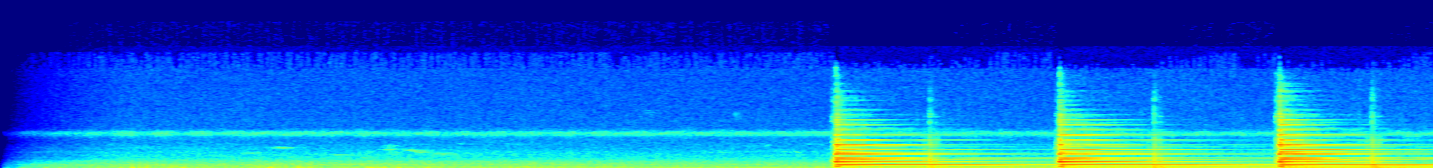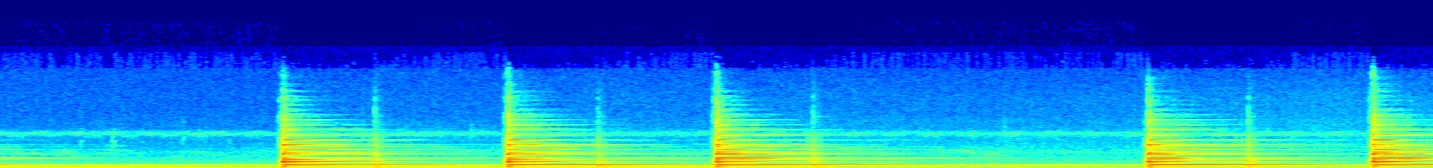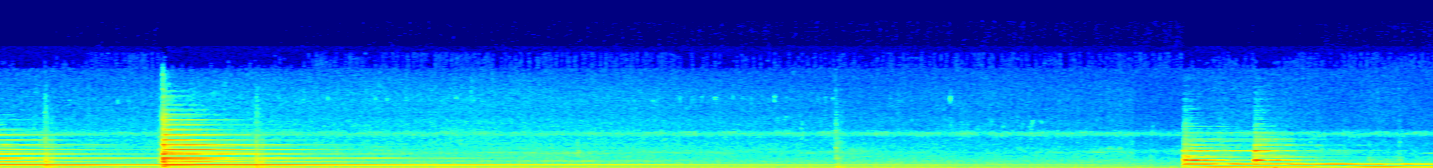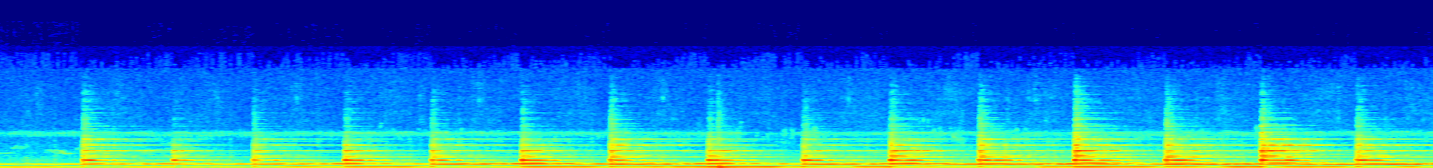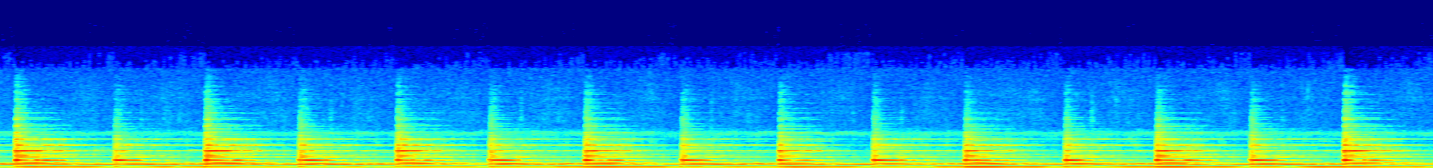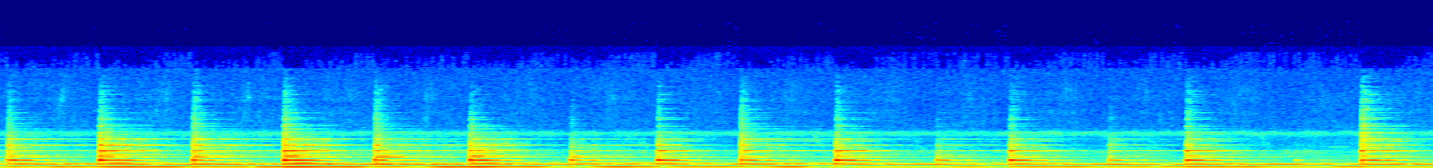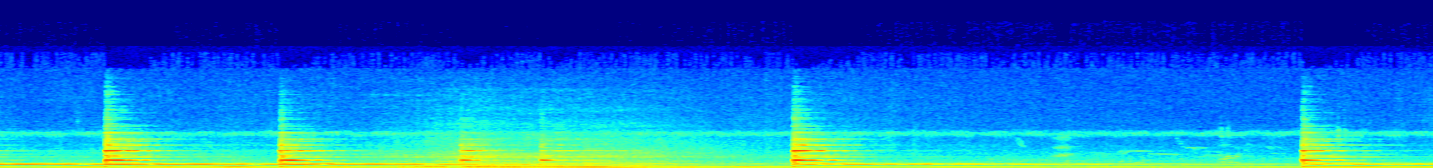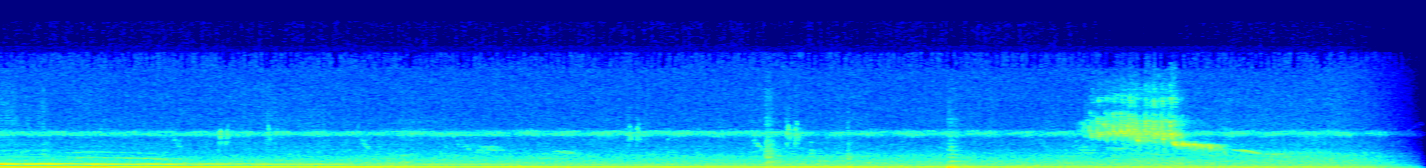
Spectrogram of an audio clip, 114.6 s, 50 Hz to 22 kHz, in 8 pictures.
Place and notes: Cuines, the bells, 7am.
Minidisc recording from 1999.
